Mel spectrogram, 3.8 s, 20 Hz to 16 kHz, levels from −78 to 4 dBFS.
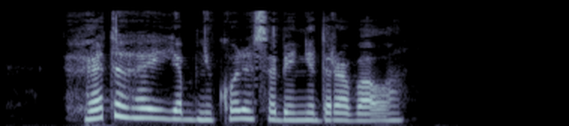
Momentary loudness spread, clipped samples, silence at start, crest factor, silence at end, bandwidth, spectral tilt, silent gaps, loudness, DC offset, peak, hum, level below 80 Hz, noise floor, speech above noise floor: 9 LU; under 0.1%; 0.45 s; 18 dB; 1.1 s; 11.5 kHz; -3 dB/octave; none; -22 LUFS; under 0.1%; -4 dBFS; none; -64 dBFS; -82 dBFS; 60 dB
